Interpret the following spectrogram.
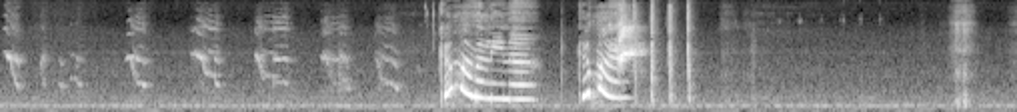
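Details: Molina, a female puppy, cries indoors because she needs help going up the stairs: a run of short, soft falling whimpers, then two loud, drawn-out whines. A person's voice keeps urging her on.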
